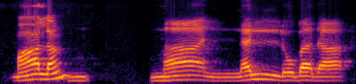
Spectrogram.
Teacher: مالن میں جو نون کی ساؤنڈ تھی نا وہ غائب, وہ آئے گی نہیں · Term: بغیر غنہ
